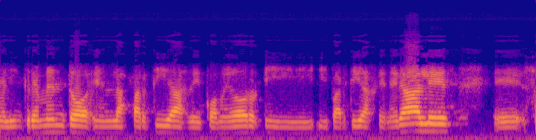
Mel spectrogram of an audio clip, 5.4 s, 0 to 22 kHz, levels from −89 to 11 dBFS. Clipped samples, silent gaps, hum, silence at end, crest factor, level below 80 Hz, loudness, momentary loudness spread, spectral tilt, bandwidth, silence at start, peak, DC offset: under 0.1%; none; none; 0 s; 18 dB; -50 dBFS; -17 LUFS; 17 LU; -5 dB/octave; 9 kHz; 0 s; 0 dBFS; under 0.1%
